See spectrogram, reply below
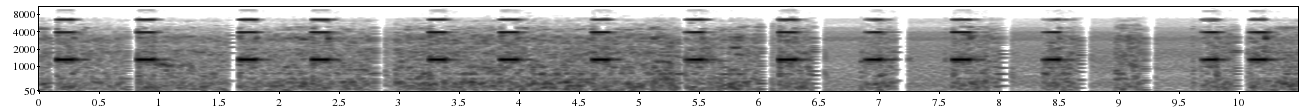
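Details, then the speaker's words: Regular electronic beeps, about 40 a minute, from the anesthesia monitor of a pet under general anesthesia during periodontal probing after power scaling in a veterinary dental procedure, with faint room noise. "you're hearing the beeping and that's from up the patient because it is it is under"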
